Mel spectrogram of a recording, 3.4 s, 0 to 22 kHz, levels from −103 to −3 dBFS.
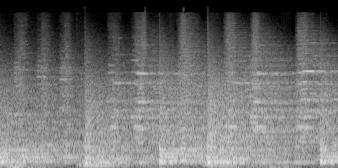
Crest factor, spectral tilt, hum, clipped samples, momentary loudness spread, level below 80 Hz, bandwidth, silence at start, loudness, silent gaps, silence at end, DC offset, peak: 16 dB; -6 dB/octave; none; under 0.1%; 5 LU; -40 dBFS; 14.5 kHz; 0 s; -23 LUFS; none; 0 s; under 0.1%; -6 dBFS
